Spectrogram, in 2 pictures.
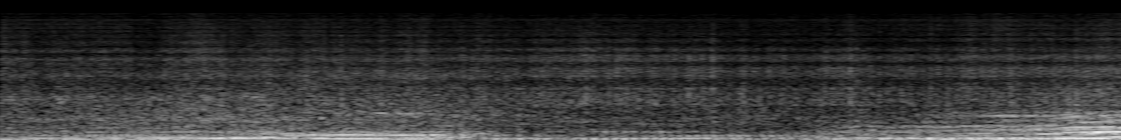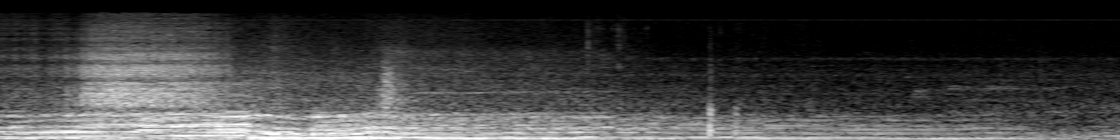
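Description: A motor engine running, its pitch wavering, growing louder to a peak about ten seconds in and then fading, as a passing vehicle does. A brief hiss comes about nine seconds in.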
